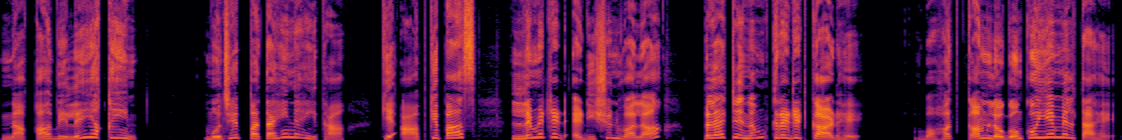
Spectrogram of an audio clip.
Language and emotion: Urdu, surprised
